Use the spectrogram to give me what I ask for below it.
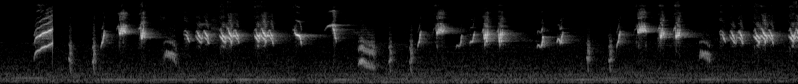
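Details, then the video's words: Singing long-tailed shrike, recorded as a lure to set other shrikes off, at a home in a densely populated area: a busy medley of chirps, downslurred whistles and scratchy chatter in quick bursts throughout, faint steady hum. "SUARA CENDET GACOR PIKAT AMPUH BIKIN BURUNG CENDET LAIN LANGSUNG ON DENGAN MUDAH NYAUT GACOR DOR"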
